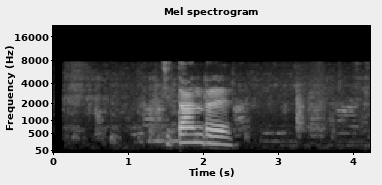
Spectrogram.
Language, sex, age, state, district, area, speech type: Santali, female, 30-45, West Bengal, Purba Bardhaman, rural, read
